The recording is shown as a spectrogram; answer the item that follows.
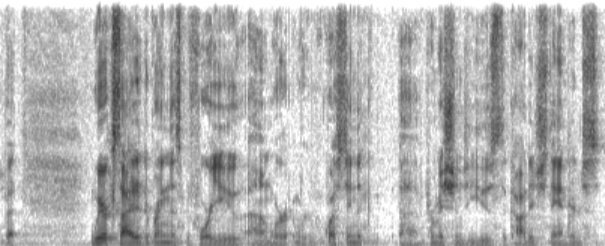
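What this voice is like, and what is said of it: Strained, fading hoarse voice. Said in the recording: “I'm starting to lose my voice”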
